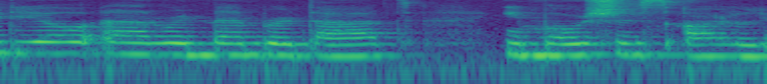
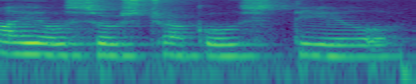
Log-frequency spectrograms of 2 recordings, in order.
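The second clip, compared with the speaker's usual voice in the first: usual speaking voice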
